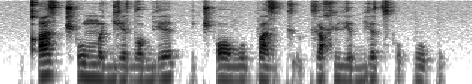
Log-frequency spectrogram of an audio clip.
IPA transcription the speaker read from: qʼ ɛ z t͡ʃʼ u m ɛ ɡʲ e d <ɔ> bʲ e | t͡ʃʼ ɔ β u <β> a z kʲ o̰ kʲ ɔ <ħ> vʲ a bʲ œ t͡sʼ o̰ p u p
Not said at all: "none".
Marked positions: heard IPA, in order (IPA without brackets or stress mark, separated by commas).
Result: ɔ, p, ħ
